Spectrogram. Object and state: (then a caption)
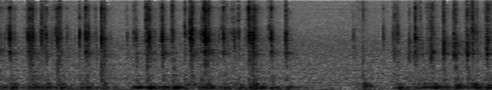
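Mechanical keyboard typing. Fingertips of both hands type continuously on a full-size backlit RGB mechanical computer keyboard with plastic keycaps on a hollow plastic and metal case. A rapid, uneven stream of bright, short clicks rides over a heavy low thump. Typing eases briefly around the third second before picking up again.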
